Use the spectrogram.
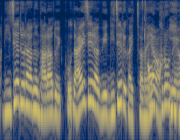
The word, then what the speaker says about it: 니제르: 니제르라는 나라도 있고 나이지리아 위에 니제르가 있잖아요. 그러네요. 이 니제르 강을 불어식으로 발음했을 때 니제르 국가명이 된 거고 나이지리아는 이제 영국령이었어요.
